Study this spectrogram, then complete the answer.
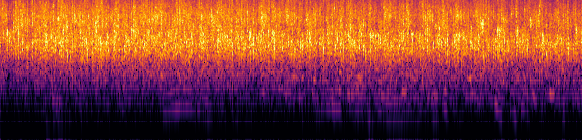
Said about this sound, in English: Thank you. On behalf of our winner, very much for that applause.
